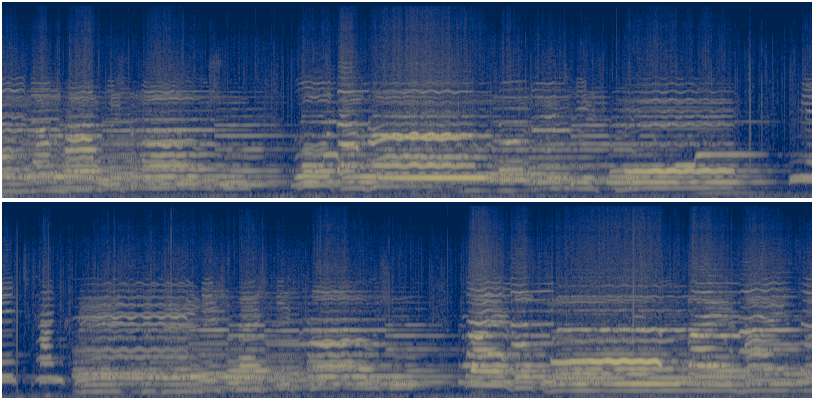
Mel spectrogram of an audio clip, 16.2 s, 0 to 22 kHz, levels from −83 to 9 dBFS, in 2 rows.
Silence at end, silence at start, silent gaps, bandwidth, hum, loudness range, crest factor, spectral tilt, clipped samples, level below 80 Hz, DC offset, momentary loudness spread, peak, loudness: 0 s; 0 s; none; over 20 kHz; none; 7 LU; 18 dB; -4.5 dB/octave; under 0.1%; -56 dBFS; under 0.1%; 13 LU; -6 dBFS; -24 LUFS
